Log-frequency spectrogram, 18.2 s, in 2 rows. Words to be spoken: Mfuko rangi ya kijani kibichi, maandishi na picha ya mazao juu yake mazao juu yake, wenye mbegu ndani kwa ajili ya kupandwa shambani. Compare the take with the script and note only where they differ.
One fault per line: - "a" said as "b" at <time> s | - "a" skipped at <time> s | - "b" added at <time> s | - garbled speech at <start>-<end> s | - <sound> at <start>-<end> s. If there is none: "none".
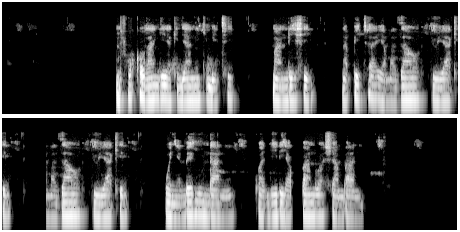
none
